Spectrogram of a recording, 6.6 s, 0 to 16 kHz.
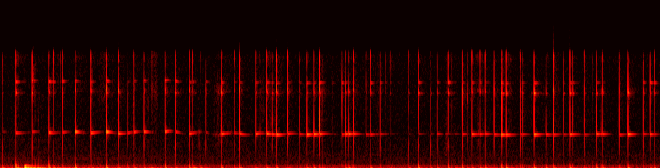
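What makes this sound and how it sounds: Long dark nails tap and scratch a clear, hand-sized STR8 glass perfume bottle with a silver cap that holds liquid. A rapid, uneven run of bright glassy clicks and clinks sits over a faint, steady ringing tone. A soft low thump comes near the start.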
